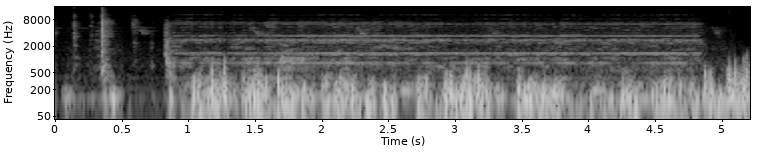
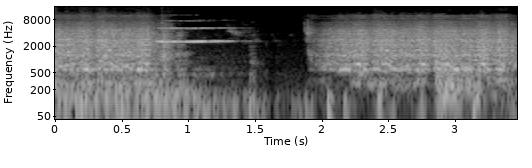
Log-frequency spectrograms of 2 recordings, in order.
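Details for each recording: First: Euro 150 fuel-injected scooter-type motorcycle that suddenly won't start, key-on check: steady electric fuel pump whine for about four seconds then clean cutoff; pump primes normally. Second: Euro 150 FI scooter that suddenly won't start, with the check-engine light on and a low-battery indication: the starter whirrs slowly in short bursts without catching. Weak battery, so a battery replacement is needed.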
